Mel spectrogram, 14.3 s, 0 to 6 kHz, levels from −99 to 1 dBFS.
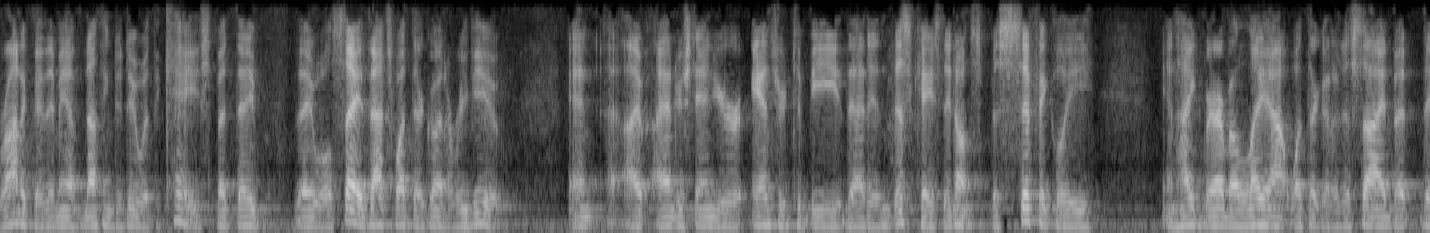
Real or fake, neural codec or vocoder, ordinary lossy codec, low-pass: real; none; Opus, 24 kbps; 5.4 kHz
